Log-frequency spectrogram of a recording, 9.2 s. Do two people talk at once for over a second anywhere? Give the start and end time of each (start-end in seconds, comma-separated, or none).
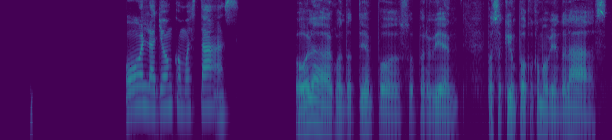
none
